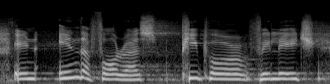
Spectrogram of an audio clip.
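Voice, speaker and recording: Background noise is noticeable in this clip. The woman's intonation stays fairly even. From Myanmar, Karen community. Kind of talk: conference panel talk. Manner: halting, many fillers and restarts.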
